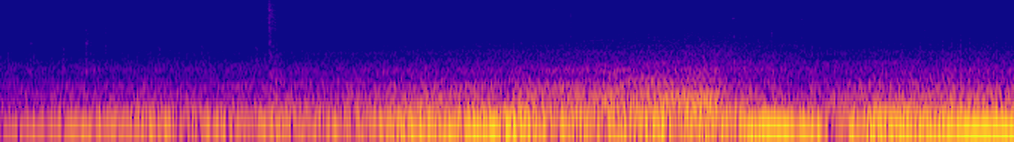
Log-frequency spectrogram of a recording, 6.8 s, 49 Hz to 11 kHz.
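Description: Air-cooled VW Beetle flat-four engine heard from inside the cabin while driving, a loud low drone that builds from about two and a half seconds in. Its pitch climbs under acceleration, then drops back around five seconds in. The engine is on fresh 20W50 oil, which the owner finds runs much quieter.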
